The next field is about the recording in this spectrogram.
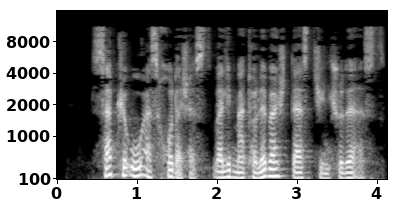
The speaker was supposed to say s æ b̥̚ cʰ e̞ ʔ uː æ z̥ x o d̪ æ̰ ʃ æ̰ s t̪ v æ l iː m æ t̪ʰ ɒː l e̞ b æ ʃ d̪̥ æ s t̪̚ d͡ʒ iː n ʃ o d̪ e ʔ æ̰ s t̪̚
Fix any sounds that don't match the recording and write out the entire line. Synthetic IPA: s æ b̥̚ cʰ e̞ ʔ uː æ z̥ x o d̪ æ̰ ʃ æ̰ s t̪ v æ l iː m æ t̪ʰ ɒː l e̞ b æ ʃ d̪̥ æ s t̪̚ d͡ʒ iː n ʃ o d̪ e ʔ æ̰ s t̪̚

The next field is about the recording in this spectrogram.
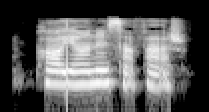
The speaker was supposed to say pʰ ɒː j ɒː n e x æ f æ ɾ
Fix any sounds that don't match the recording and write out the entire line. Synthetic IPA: pʰ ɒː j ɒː n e s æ f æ ɾ

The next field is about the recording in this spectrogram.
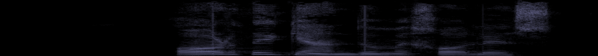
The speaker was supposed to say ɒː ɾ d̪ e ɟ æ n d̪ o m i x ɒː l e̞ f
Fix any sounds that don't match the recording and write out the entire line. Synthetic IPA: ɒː ɾ d̪ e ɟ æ n d̪ o m e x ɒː l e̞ s

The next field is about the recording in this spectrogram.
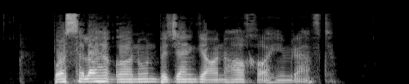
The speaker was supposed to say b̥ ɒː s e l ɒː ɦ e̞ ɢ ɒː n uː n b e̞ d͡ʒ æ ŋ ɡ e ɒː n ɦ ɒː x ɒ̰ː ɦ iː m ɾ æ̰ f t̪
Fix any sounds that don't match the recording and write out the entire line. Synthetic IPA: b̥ ɒː s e l ɒː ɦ e̞ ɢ ɒː n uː n b e̞ d͡ʒ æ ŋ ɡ e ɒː n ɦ ɒː x ɒ̰ː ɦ iː m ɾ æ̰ f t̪

